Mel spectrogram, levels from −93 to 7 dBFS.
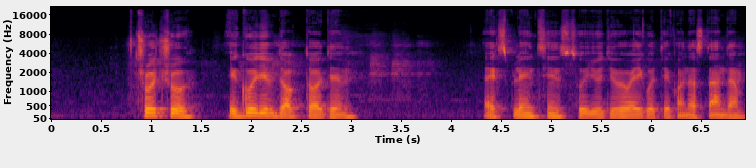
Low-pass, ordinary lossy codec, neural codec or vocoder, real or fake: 19.8 kHz; none; none; real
